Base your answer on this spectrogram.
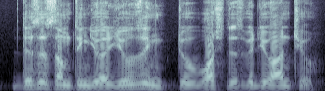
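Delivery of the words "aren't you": ordinary talk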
